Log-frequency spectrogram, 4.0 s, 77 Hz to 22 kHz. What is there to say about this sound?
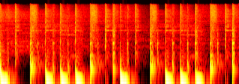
A slow dnb beat @120bpm... pulse !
